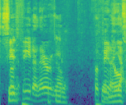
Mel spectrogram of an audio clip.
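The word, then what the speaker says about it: Fifita: Is that how you say his name? Fafita. Yes, Fafita.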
